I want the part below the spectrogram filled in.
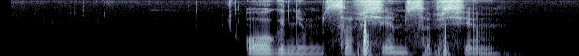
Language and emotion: Russian, sad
